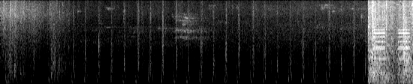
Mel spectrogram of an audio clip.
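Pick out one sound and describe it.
Footsteps tap quickly on hard ground.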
